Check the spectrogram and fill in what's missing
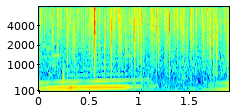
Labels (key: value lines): label: biophony
recorder: SoundTrap 300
